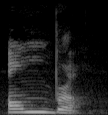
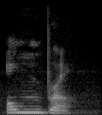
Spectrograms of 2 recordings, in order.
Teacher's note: bilabial ocula después de una nasal con el ejemplo aquí hombro después de nasal la el fonema B Se realiza como oclusiva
